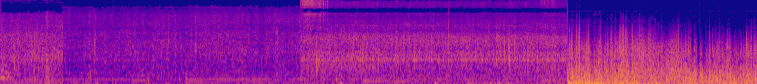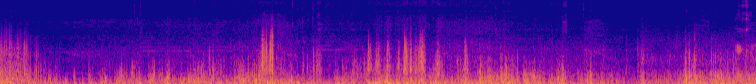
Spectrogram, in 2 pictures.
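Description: Wind buffeting the microphone, gusting up and down. It starts suddenly about a third of the way in, after a quieter stretch of steady hiss with a faint hum.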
